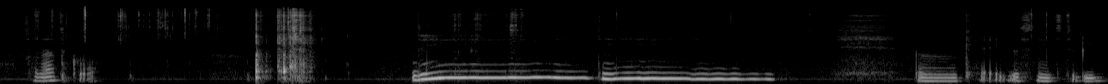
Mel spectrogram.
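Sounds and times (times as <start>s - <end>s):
handling rustle: 0.4s - 2.2s
woman humming: 4.1s - 7.8s.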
